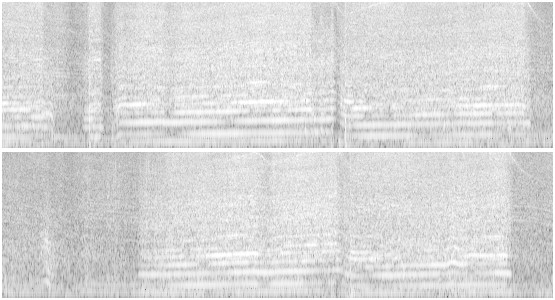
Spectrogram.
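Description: A car engine revs hard, rising in pitch through each gear and dropping sharply at each gear change.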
